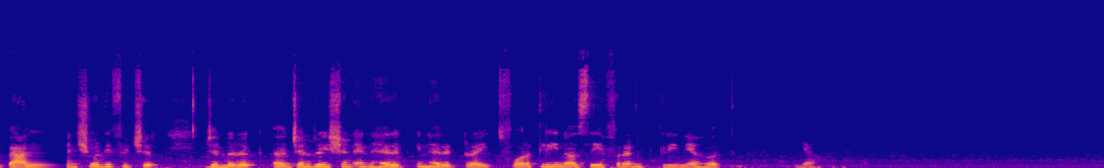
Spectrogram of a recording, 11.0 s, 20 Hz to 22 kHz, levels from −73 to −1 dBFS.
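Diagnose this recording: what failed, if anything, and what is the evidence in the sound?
From 0.33 to 0.69 s speech smears into a fading buzz, then resumes minus a chunk: likely a long network dropout the receiver concealed.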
